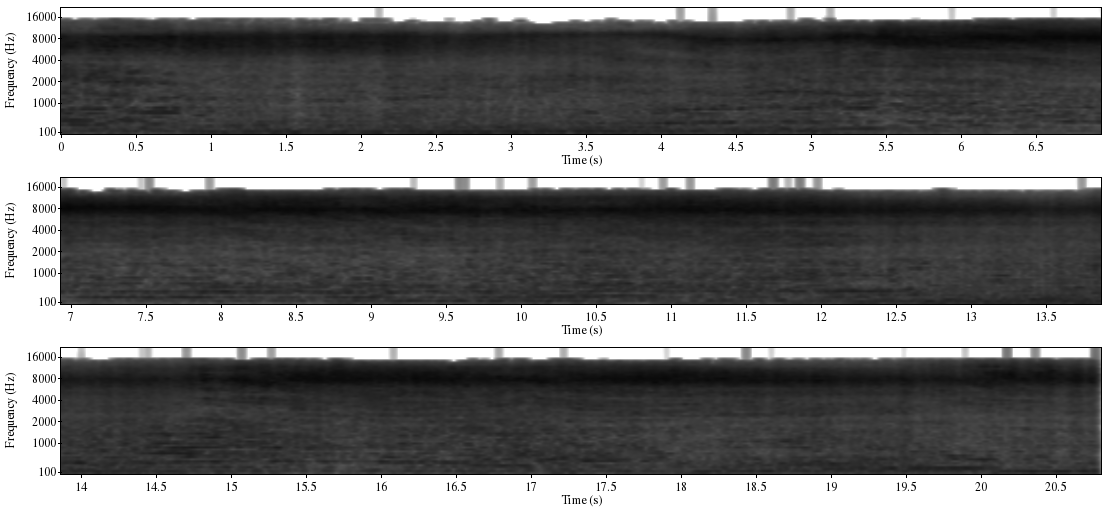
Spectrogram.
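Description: A race car zooms past close by.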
